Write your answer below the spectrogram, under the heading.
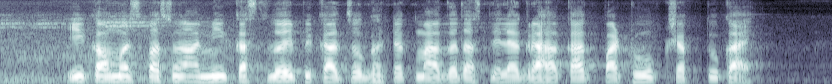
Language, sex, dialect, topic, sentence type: Marathi, male, Southern Konkan, agriculture, question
